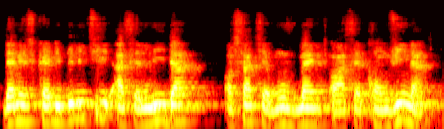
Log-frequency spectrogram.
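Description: A man with a Ghanaian accent giving legal analysis in an interview, formal and measured, with hesitant phrasing. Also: mid-range voice, warm tone. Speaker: legal commentator. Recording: roomy, echoing interview audio.

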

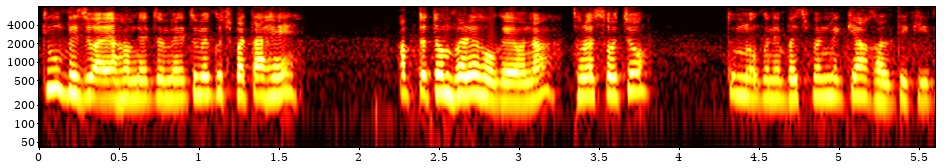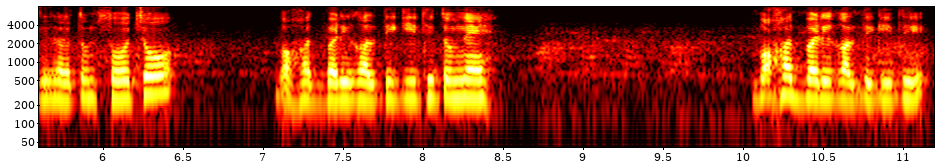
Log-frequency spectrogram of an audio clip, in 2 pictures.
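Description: An angry mother scolds her grown son again and again, read out by a woman. Her voice is gravelly and fairly high. The tone stays flat and scolding. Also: brisk, pauses often. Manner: scolding, repeats herself.

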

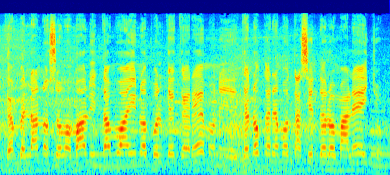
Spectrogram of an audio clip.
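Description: A man's voice: sits high, monotone, quick pace, heavy background noise. A man who works as a windshield washer, pleading earnestly in a street interview outdoors.

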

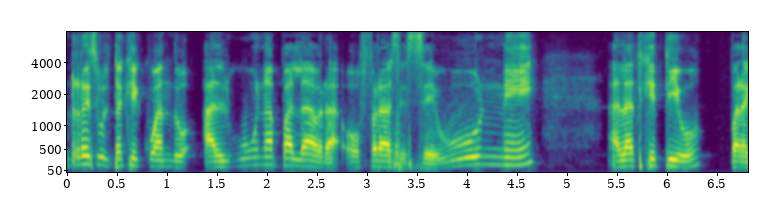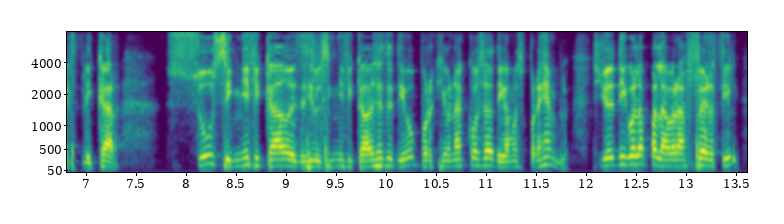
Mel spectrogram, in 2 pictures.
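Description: A man's voice: mid-range voice, normal speed, a bit bright, no room sound. A man teaching an English grammar lesson in an online class, patient and repetitive, often asking rhetorical questions. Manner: patient, repeats himself, asks rhetorical questions.

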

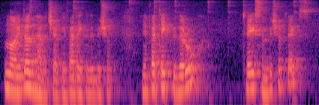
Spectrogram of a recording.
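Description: Fast-talking and fairly high-pitched, a young chess streamer with Russian-accented English thinks out loud in short, clipped phrases during casual live-stream chat over puzzles. He's recording in a small room indoors, and the sound is roomy.

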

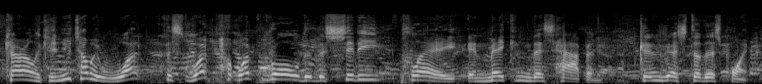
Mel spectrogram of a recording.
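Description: A man's voice: high-pitched, moderate pace, crowd noise. A man interviewing people outdoors, asking questions with frequent stumbles and restarts. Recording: outdoor noise and voices.

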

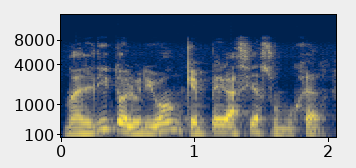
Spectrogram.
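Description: A man's voice: a little high, expressive, quick pace, darkish tone, highs cut off. A man reading the lines of a meddling male neighbor in a scandalized, moralizing tone. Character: meddling male neighbor, self-righteous then meek.

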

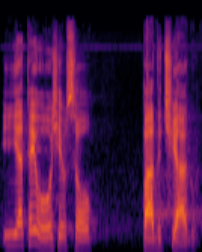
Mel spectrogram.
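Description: A missionary priest born in Ireland gives calm, anecdotal interview answers in Portuguese, his second language. His male voice is fairly high in pitch and slow.

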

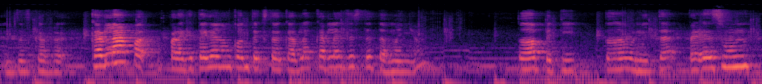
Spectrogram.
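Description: High-voiced Mexican woman telling a story. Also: moderate pace, roomy sound, over music. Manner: animated, slangy, acts out quotes. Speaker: guest. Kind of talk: casual storytelling among friends.

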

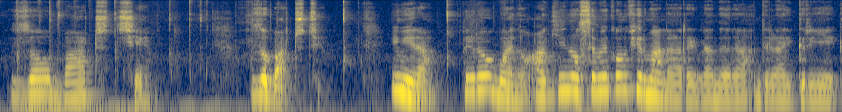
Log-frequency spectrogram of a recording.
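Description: Slow, mellow-voiced Polish woman teaching grammar. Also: a little high. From Poland. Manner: slow, musing, repeats words while checking them. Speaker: language teacher. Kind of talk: thinking-aloud lesson preparation.

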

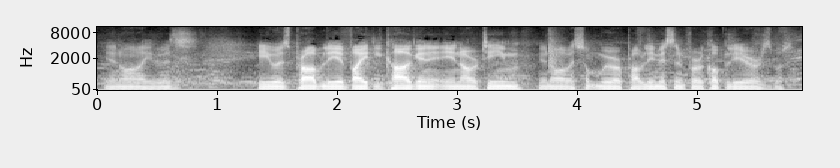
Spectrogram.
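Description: With a crowd audible behind him in a busy pub, a middle-aged former goalkeeper from Ireland talks in a fairly low, flat voice. He's quick and easygoing, saying "you know" again and again.

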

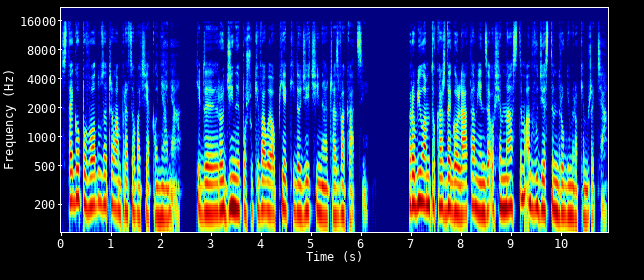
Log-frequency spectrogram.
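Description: A woman reading a first-person audiobook in a measured, even way on a close studio mic. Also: fairly low pitch, dry recording. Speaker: audiobook narrator.

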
